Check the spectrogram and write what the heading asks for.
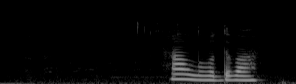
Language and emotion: Russian, neutral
